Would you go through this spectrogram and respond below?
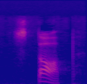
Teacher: notice that the vowel went up and no air came out of your mouth when you said this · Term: tense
